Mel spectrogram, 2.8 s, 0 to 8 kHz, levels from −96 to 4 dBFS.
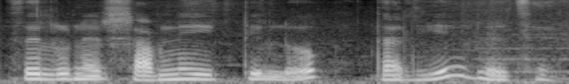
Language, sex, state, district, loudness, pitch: Bengali, female, West Bengal, Cooch Behar, -18 LUFS, 175 Hz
